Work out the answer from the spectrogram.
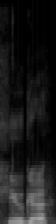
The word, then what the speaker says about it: Hygge: It's pronounced Hugo.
